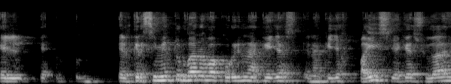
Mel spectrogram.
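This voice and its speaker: Somewhat breathy, a man speaks with ordinary pitch variation. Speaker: architect and urban planner. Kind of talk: lecture. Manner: fast.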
